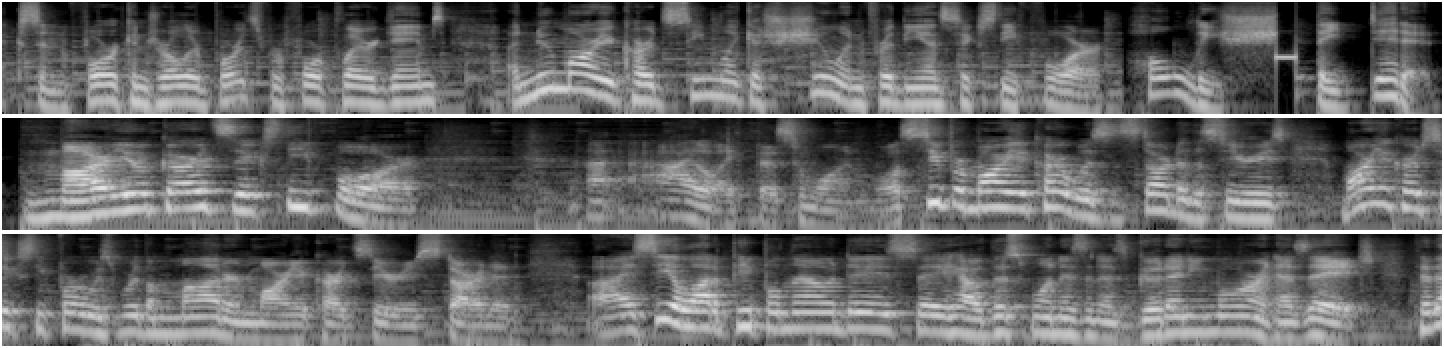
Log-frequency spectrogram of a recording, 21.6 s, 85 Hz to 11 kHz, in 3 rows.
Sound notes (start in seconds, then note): 6.3 beep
